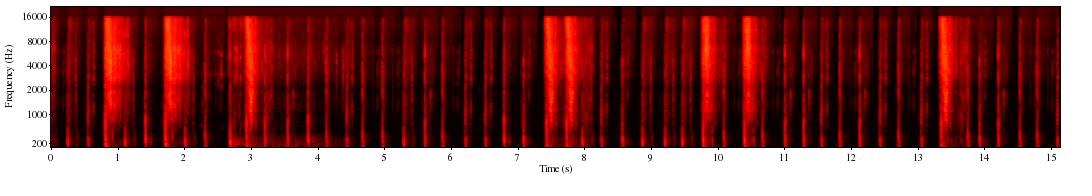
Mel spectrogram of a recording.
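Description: Footsteps tread quickly and steadily on stone.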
